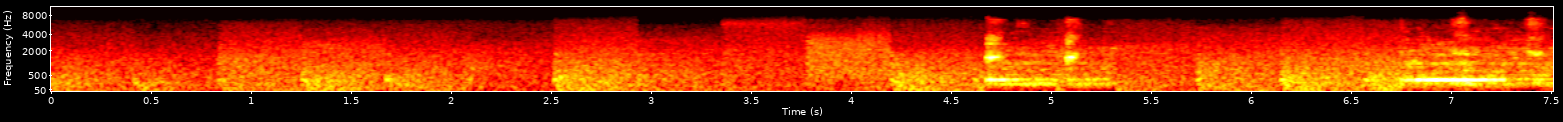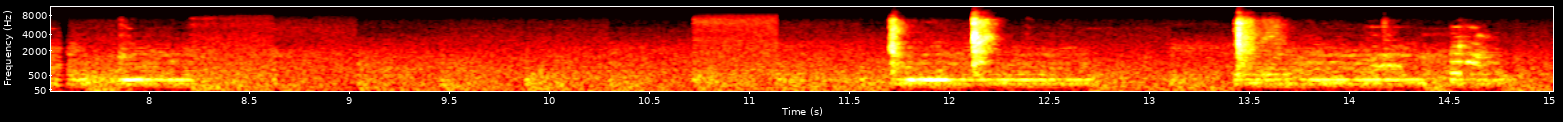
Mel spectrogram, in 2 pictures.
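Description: Quiet room noise while a marker is worked on paper, then several sharp plastic clicks in the last few seconds as marker caps are handled and markers are set down.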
